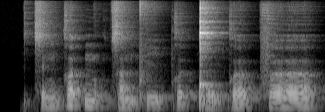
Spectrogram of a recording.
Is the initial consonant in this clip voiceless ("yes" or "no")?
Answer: yes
